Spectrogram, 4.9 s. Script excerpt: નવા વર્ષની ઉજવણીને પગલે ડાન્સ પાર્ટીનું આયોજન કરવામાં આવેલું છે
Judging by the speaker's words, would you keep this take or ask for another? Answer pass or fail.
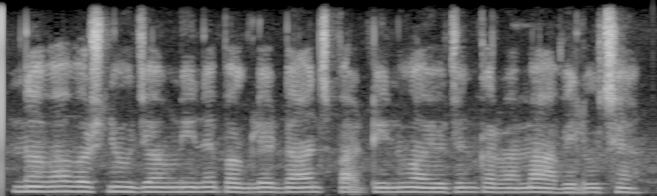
pass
